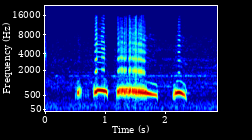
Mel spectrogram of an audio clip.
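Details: Spotted dove of the thổ đồng voice style cooing to urge other doves to call: a brief opening note, a steady coo, a long wavering coo that slides lower, then a closing arched coo.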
